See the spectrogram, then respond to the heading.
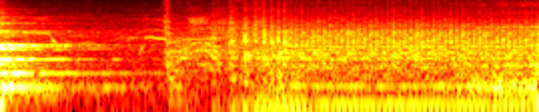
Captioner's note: motor whirring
